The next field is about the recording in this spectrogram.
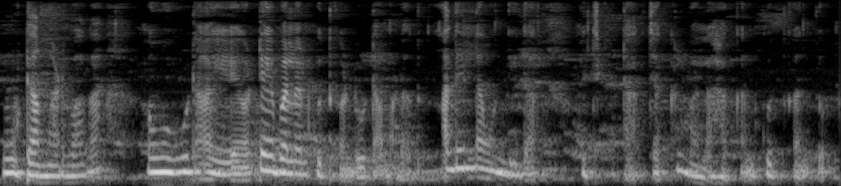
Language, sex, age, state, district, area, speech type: Kannada, female, 60+, Karnataka, Mysore, urban, spontaneous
